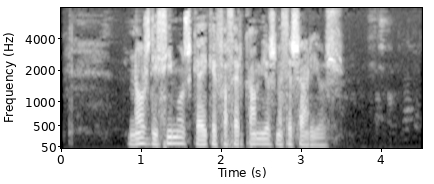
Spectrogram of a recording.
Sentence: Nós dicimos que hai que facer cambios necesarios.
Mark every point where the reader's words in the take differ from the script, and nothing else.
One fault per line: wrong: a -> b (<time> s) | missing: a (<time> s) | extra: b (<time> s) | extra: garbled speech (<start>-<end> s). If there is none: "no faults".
no faults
